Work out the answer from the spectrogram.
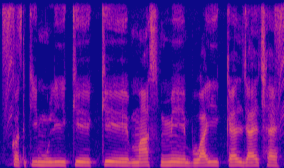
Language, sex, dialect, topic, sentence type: Maithili, male, Southern/Standard, agriculture, question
